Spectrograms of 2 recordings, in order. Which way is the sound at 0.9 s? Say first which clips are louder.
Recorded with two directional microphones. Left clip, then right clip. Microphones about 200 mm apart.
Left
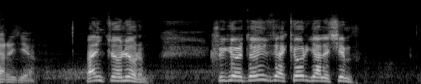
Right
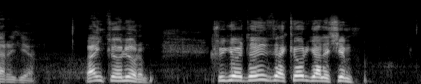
Right 3 dB; 25° right (ahead or behind).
